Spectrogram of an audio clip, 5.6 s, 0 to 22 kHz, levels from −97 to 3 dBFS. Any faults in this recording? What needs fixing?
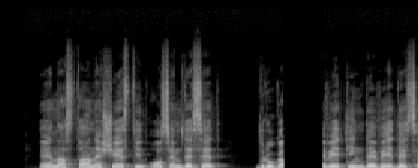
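The speech has an audio dropout to silence from 3.79 s to 4.31 s, losing about 0.52 s. The sound stops abruptly mid-flow and resumes just as abruptly, and the gap is silent with no room tone, most likely because the input signal was briefly lost while recording continued. That dead floor separates it from a natural pause or a noise gate, which leave faint background. Secure cables and wireless links, and monitor input levels while recording.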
